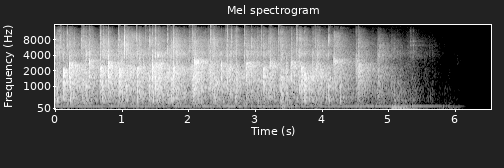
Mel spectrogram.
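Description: Audience applauding, many hands clapping, fading out near the end, over a steady low electrical hum.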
